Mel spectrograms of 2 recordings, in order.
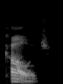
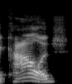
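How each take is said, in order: First: Said in the usual way. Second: College with a long drawn Philly vowel, said higher. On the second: Shown as a demonstration. Host showing how he says college with his Philly accent, drawn out. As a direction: stretch the first syllable of college the Philly way. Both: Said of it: "I'll say college instead of".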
